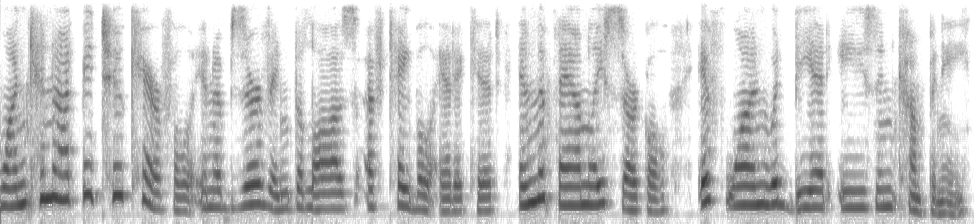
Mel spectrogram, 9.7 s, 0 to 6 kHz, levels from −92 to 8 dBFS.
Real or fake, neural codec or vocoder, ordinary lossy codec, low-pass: real; none; Opus, 16 kbps; 5.4 kHz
